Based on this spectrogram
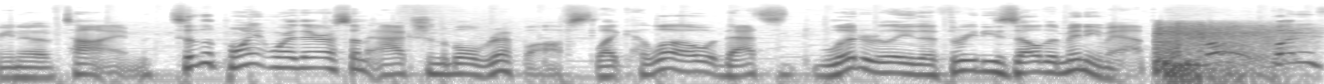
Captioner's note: gunshot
